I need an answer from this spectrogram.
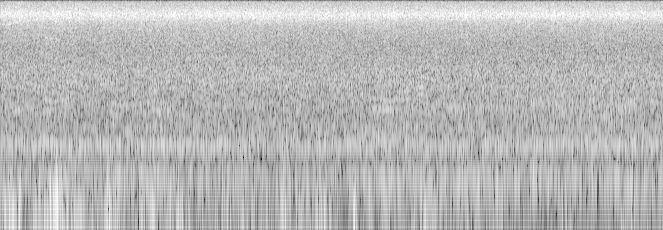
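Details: A honey bee swarm entering its new hive, bees marching in while fanning Nasanov pheromone; a soft, steady mass hum of many bees, fairly level in loudness, with low background rumble.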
